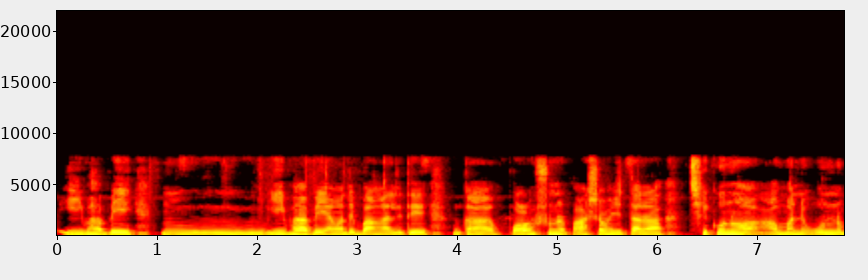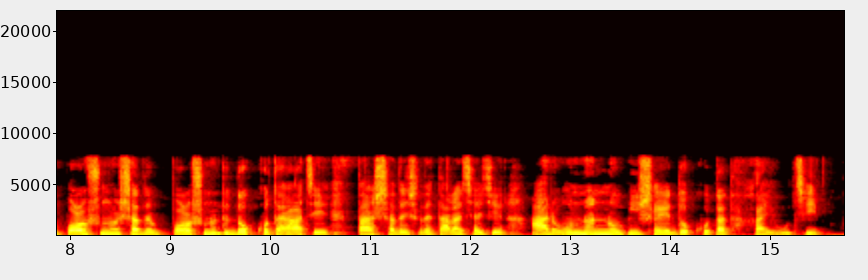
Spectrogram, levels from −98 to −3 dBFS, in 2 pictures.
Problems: none marked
